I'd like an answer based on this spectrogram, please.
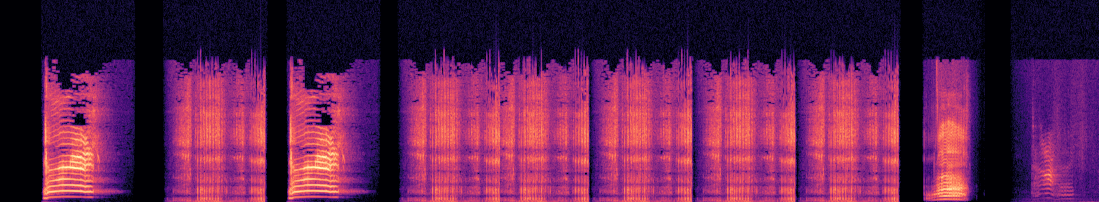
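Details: Domestic cat giving two drawn-out harmonic meows, each under a second, between a run of rough, rasping, growl-like bursts; a short higher meow near the end, then a faint trailing call.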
